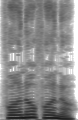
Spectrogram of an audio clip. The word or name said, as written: ಫಾಣಾಫಾಣ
